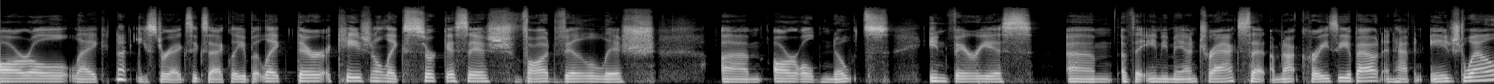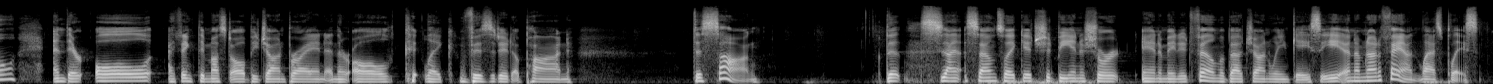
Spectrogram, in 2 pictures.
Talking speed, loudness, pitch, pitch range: 150 wpm, -16 LUFS, 135 Hz, 125-150 Hz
